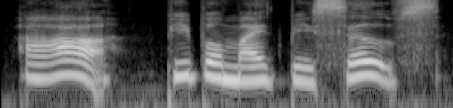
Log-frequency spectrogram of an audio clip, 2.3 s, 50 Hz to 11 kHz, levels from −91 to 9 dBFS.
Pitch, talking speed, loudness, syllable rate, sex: 220 Hz, 130 wpm, -16 LUFS, 3.2 syllables/s, female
